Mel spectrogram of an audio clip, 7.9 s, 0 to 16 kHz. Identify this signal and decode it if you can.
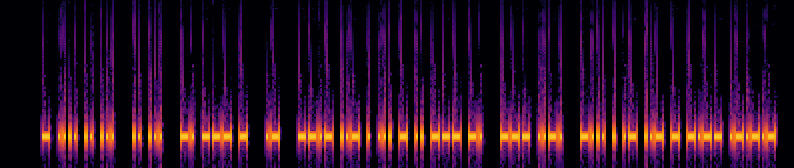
Morse code, heard as a keyed tone, about 46 wpm, 700 Hz. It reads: THIS IS NOT A QUESTION OF BEAUTY.
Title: Sentences from Top 1000 Words - Review Part 2 - 45wpm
